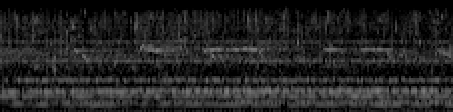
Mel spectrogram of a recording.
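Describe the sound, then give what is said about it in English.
Soft outdoor ambience: water trickles and pours steadily while faint bird chirps flit in the background, a quiet, continuous wash of sound with no talking. “Let's listen to an enchanted meadow.”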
